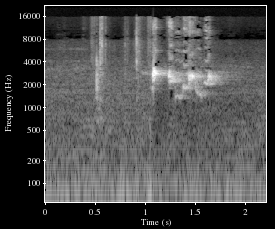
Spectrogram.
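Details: A hybrid bulbul bred and reared by its owner gives a faint opening note, then a rapid, rich phrase of four or five warbled whistles that dip slightly toward the end. Faint hum in the background.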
